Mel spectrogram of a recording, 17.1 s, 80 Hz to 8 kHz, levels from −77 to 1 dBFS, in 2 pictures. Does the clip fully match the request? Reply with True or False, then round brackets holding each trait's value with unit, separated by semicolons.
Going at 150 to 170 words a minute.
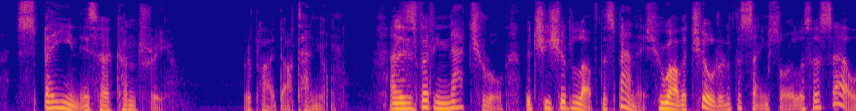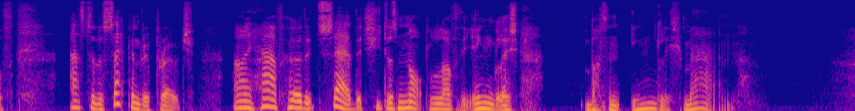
True (165 wpm)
